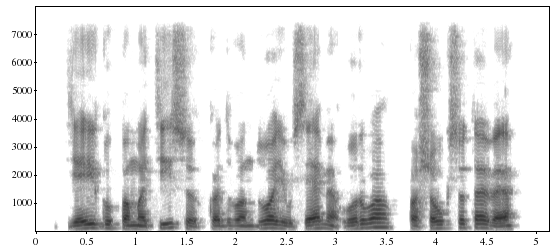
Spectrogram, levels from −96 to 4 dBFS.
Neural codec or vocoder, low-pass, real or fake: none; 7.2 kHz; real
